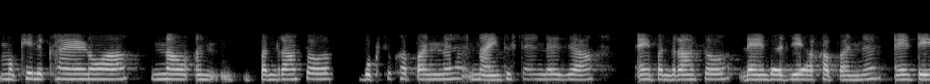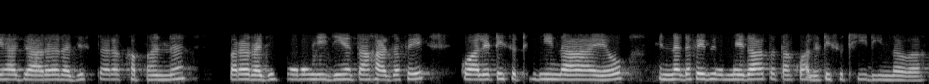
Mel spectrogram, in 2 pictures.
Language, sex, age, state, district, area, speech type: Sindhi, female, 30-45, Maharashtra, Thane, urban, conversation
